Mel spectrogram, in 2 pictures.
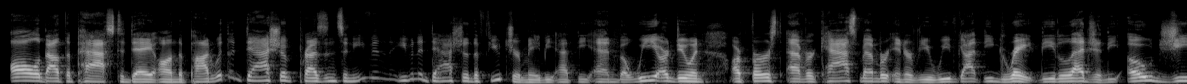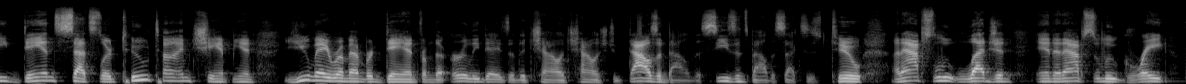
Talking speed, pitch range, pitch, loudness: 195 wpm, 115-155 Hz, 135 Hz, -24 LUFS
